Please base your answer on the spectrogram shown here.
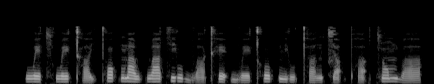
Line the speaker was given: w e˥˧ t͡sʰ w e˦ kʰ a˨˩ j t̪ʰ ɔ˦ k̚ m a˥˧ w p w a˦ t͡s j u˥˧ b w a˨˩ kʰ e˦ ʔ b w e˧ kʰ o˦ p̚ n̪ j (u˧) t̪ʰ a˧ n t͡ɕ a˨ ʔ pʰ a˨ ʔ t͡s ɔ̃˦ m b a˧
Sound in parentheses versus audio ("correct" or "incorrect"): correct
